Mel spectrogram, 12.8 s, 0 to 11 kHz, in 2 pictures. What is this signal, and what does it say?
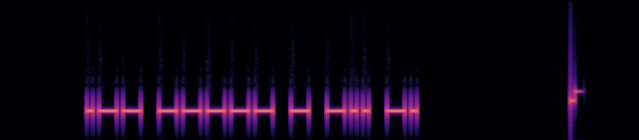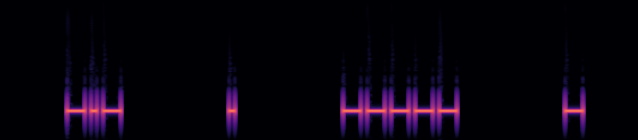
Morse code, heard as a keyed tone, about 20 wpm, spaced as for 11 wpm, 700 Hz. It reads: W0TDN KE0T
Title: USA Call Signs - 5 Characters - 6x Character Spacing - 20wpm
